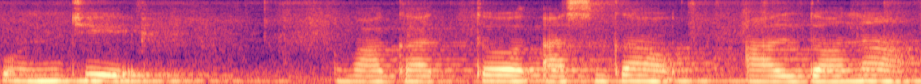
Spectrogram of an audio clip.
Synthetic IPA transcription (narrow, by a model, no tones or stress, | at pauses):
pund͡ʒi | ʋaɡat̪ːɔɾasɡamald̪ɔna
